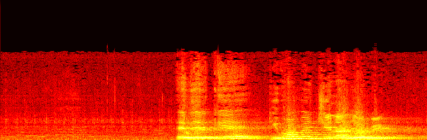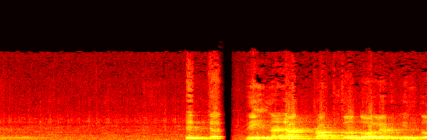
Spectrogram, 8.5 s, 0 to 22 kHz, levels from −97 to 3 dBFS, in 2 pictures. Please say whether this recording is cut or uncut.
cut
